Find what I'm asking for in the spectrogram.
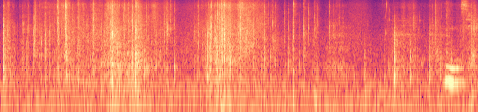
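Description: A birthday present, a bag, is unwrapped, with close paper and plastic crinkling and rustling in irregular bursts throughout, faint voice sounds underneath.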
